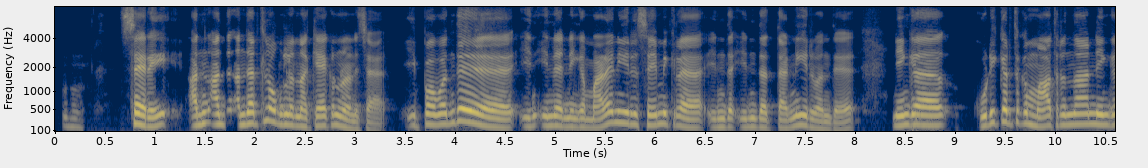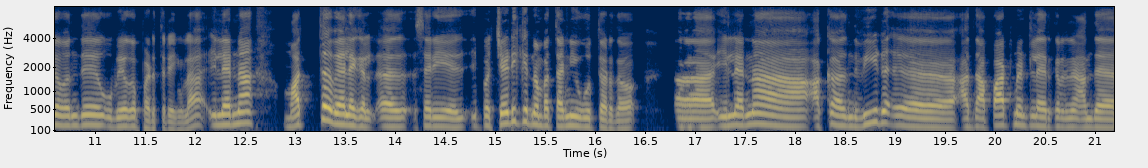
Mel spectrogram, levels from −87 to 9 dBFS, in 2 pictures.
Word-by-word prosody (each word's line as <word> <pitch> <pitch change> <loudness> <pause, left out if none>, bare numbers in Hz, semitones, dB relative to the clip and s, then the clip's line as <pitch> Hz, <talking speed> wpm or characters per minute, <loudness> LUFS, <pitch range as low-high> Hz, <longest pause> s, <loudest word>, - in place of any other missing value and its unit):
ம். 150 -2 -17 0.5
சரி. 180 -6 +7 0.4
அந்த 200 +5 +2
அந் 195 - 0
அந்த 190 - -1
இடத்தில 240 +5 +2
உங்கள 195 -4 0
நான் 165 - -2
கேட்கணுன்னு 175 -2 +1
நெனச்சேன். 115 -4 -6 0.3
இப்ப 200 - -2 0.2
வந்து 225 +5 +3 0.6
இ - - -3 0.2
இந்த 175 0 +1
நீங்க 155 -1 -2
மழைநீர 215 +6 +1
சேமிக்கிற 190 -1 0 0.3
இந்த 150 +1 -3 0.2
இந்த 150 -1 -3 0.2
தண்ணீர் 165 +5 -1
வந்து 115 -2 -6 0.5
நீங்க 190 +2 +3 0.6
குடிக்கிறதுக்கு 220 +4 0
மாத்திரம் 185 +3 0
தான், 200 0 +1
நீங்க 190 -1 +2
வந்து 180 +1 -3 0.2
உபயோகப்படுத்துறீங்களா? 135 -8 -4 0.2
இல்லன்னா, 195 +4 +3 0.5
மத்த 285 -1 +4
வேலைகள் 175 -6 +3 0.2
அ - - +4 0.3
சரி 165 -1 -2 0.4
இப்ப 175 0 -4
செடிக்கு 220 +4 +2
நம்ம 175 -2 0
தண்ணி 170 +2 +1
ஊத்தறதோ, 135 -4 -4 0.5
ஆ - - 0 0.4
இல்லன்னா, 190 +3 +1 0.6
அக்க 185 +1 -2
இந்த 165 -1 -5
வீடு 225 +1 -1 0.8
அந்த 155 +1 -8
அப்பார்ட்மெண்ட்ல 180 0 0
இருக்கிற 155 0 -8 0.2
அந்த 150 0 -3
180 Hz, 135 wpm, -19 LUFS, 155-200 Hz, 0.8 s, சரி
